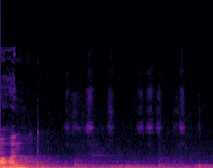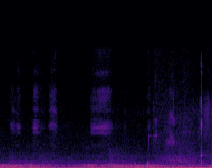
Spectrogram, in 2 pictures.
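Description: A marker squeaks on a whiteboard in short strokes.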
